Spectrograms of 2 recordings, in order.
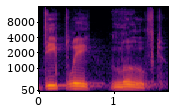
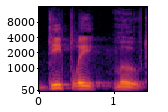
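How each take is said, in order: First: "Deeply moved" drawn out, low and soft; hushed, slow "Deeply moved"; stressed, very slow. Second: "deeply moved" slowed and dropped low; stress on deeply moved. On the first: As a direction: linger heavily on "Deeply moved". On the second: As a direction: lean on "deeply moved" slowly. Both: Shown as a demonstration. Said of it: "Circle that".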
